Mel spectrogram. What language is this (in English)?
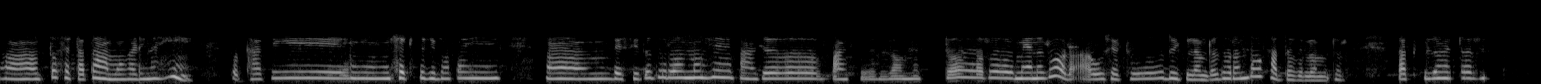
Odia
